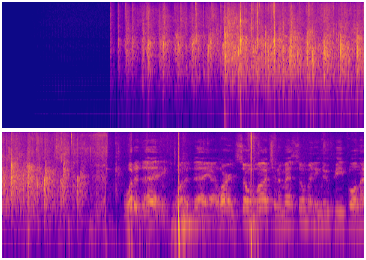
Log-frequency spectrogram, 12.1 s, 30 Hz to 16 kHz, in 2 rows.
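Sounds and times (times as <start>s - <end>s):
audience applauding: 1.8s - 8.1s.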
